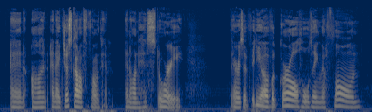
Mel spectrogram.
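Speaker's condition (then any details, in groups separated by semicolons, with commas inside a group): Cleft lip and palate, unilateral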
